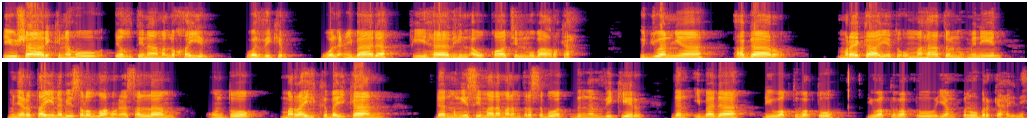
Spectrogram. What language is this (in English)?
Indonesian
